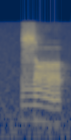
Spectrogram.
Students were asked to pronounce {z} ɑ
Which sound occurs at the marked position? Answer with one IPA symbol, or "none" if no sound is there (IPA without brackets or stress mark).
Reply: ɮ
